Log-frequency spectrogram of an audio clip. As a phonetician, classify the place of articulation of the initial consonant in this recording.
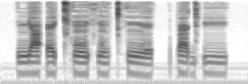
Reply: palatal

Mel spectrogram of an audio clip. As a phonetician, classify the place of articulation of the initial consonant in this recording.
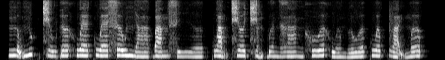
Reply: velar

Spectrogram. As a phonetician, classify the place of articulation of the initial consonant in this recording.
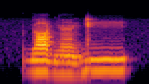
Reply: velar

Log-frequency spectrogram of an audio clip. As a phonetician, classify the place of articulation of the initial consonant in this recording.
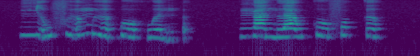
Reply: palatal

